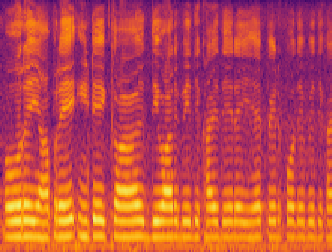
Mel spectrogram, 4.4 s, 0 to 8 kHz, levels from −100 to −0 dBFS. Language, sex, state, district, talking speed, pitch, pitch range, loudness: Hindi, male, Haryana, Charkhi Dadri, 200 wpm, 185 Hz, 185-190 Hz, -13 LUFS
